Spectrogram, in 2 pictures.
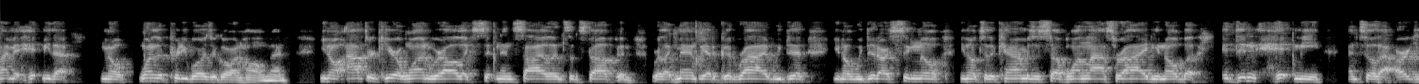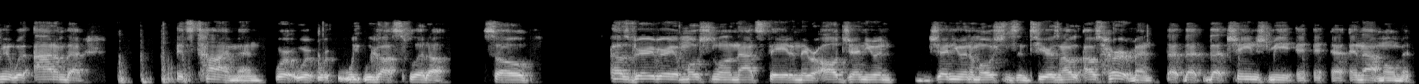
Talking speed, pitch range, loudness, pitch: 240 wpm, 110-130 Hz, -16 LUFS, 125 Hz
